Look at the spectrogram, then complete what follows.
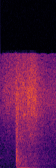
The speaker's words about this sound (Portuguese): Eu penso que é, é alguém a atirar-se para um puff, um sofá. Alguém a atirar-se para um puff ou para um sofá? Sim.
